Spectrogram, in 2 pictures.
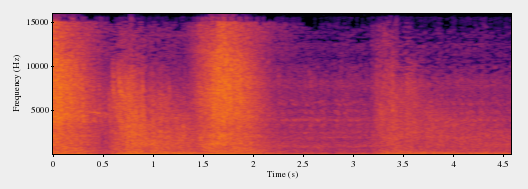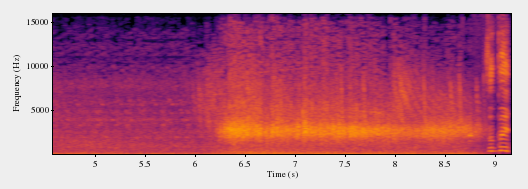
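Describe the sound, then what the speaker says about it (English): Continuous booming explosions from a lengthy video game cutscene, a loud rumbling barrage with repeated blasts and bursts, dense and sustained throughout. "locating and destroying the Missing Procedure would entail 46 minutes of near-constant cutscene explosions"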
